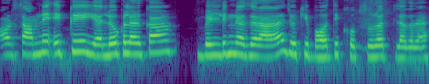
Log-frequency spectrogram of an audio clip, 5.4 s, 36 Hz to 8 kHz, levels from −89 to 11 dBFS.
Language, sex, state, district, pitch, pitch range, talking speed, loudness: Hindi, female, Uttar Pradesh, Budaun, 240 Hz, 215-260 Hz, 200 wpm, -14 LUFS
